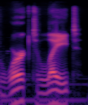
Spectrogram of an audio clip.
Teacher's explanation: Repeat the transition slowly as worked late, allowing the final T to remain short but complete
